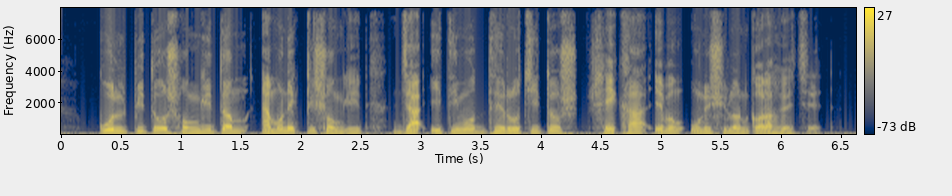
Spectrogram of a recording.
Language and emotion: Bengali, neutral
